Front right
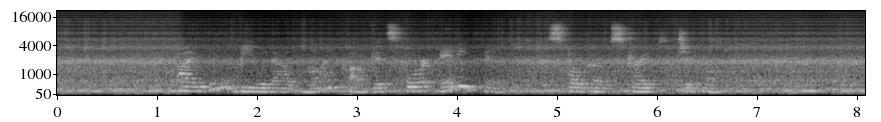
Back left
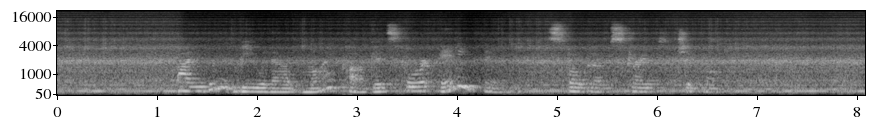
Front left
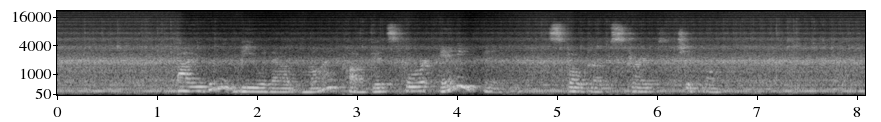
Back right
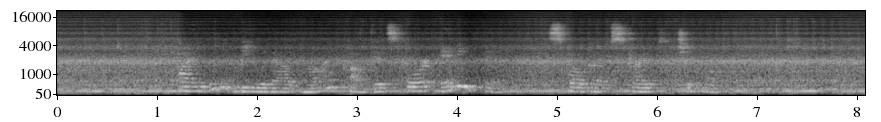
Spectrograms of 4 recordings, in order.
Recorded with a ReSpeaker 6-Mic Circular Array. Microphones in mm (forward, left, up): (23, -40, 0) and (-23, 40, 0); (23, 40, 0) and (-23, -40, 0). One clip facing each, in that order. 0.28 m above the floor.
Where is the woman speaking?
65° left, 2 m; by 6.7 s 30° left, 5 m.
